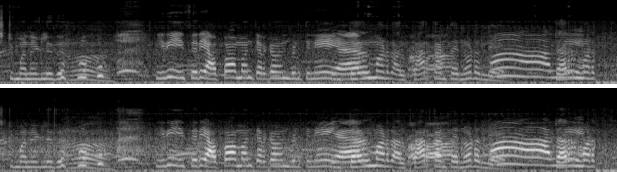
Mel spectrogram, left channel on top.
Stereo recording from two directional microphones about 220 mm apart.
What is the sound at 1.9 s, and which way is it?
Speech, 55° left (ahead or behind).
